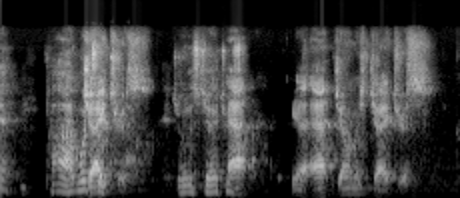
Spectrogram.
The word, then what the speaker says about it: Giatras: Giatras.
